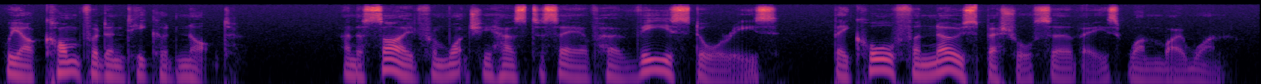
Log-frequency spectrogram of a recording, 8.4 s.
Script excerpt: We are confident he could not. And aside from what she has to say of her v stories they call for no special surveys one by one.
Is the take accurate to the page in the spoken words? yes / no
yes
